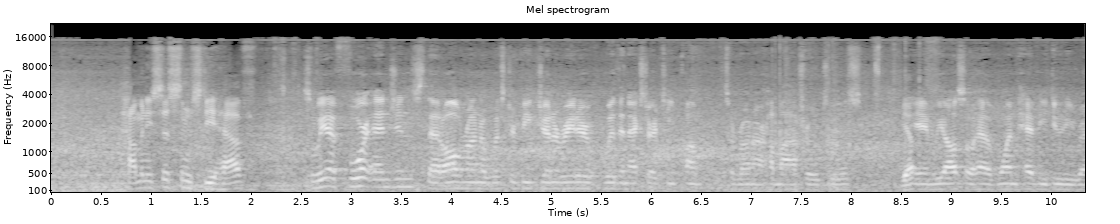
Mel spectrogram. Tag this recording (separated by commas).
Speech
